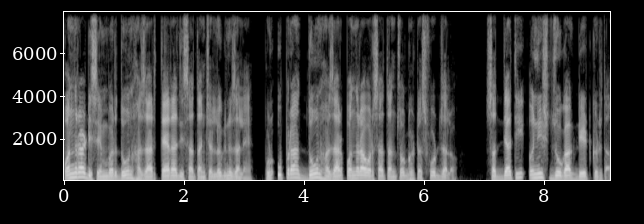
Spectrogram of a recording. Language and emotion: Goan Konkani, neutral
